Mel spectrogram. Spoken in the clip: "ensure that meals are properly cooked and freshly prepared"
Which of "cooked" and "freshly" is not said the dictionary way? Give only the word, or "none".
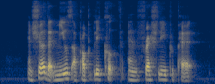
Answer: none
